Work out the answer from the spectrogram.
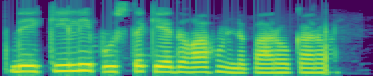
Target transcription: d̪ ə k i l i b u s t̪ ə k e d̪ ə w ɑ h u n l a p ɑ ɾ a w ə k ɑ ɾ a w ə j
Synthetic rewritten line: d̪ ə k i l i p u s t̪ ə k e d̪ ə ɣ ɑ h u n l a p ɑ ɾ a w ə k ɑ ɾ a w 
